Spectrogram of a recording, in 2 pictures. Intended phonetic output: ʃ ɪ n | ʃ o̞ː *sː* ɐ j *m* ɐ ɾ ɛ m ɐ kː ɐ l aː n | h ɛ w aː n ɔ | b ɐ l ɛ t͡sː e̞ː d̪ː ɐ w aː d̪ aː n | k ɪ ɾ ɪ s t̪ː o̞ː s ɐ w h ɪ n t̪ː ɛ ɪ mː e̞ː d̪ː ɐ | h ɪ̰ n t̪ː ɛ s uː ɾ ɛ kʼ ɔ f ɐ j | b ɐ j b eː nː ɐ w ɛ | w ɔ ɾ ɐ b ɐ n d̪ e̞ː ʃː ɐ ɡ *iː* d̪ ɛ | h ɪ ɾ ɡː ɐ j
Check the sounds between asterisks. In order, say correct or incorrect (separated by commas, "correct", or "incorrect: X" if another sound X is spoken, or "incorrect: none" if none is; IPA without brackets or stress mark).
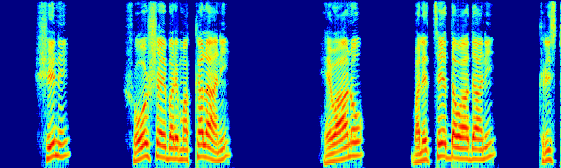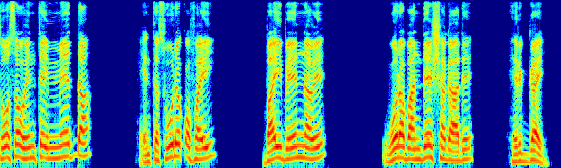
incorrect: ʃː, incorrect: b, incorrect: aː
